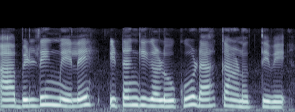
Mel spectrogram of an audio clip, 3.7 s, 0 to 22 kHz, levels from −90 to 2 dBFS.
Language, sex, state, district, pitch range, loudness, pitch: Kannada, female, Karnataka, Bidar, 215-255 Hz, -14 LUFS, 225 Hz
